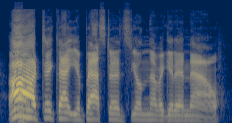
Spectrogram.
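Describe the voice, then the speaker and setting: A man puts on a high-pitched character voice on a very clean recording with a silent background. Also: moderate pace. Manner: gleeful, taunting.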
